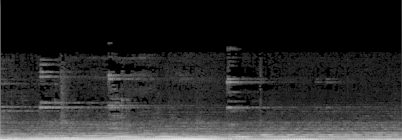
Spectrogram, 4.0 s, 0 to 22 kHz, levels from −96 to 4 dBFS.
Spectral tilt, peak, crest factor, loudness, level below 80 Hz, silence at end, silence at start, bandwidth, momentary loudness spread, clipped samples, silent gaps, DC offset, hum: -10 dB/octave; -2 dBFS; 14 dB; -17 LUFS; -34 dBFS; 0 s; 0 s; 11 kHz; 12 LU; under 0.1%; none; under 0.1%; none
